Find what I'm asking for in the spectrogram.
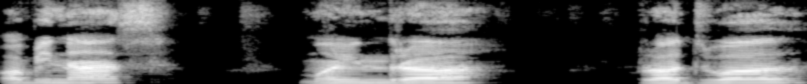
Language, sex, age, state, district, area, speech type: Nepali, male, 30-45, West Bengal, Kalimpong, rural, spontaneous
